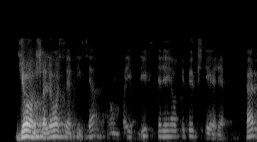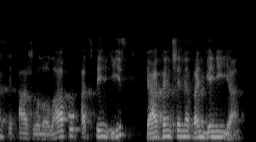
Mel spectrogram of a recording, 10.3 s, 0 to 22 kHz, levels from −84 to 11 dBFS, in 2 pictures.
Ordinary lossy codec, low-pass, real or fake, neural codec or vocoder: Opus, 16 kbps; 7.2 kHz; fake; codec, 16 kHz, 4 kbps, FreqCodec, smaller model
